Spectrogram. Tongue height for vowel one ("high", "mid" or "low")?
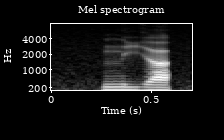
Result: high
